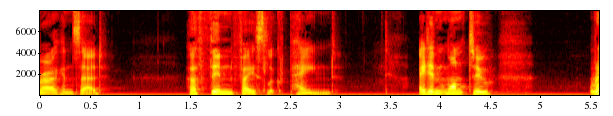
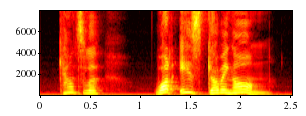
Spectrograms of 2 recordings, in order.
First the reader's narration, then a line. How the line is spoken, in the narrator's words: Hermione said, desperately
